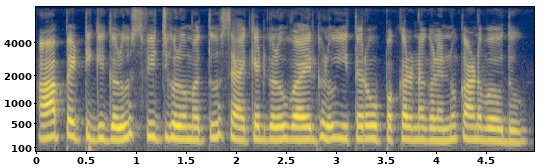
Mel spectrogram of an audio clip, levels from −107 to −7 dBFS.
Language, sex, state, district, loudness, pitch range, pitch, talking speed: Kannada, female, Karnataka, Bidar, -16 LUFS, 215-240 Hz, 225 Hz, 145 wpm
